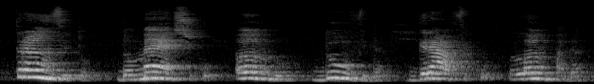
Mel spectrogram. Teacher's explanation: E a terceira posição da sílaba tônica é a antepenúltima sílaba. Todas as palavras que têm a antepenúltima sílaba tônica, elas são classificadas como proparoxítonas.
